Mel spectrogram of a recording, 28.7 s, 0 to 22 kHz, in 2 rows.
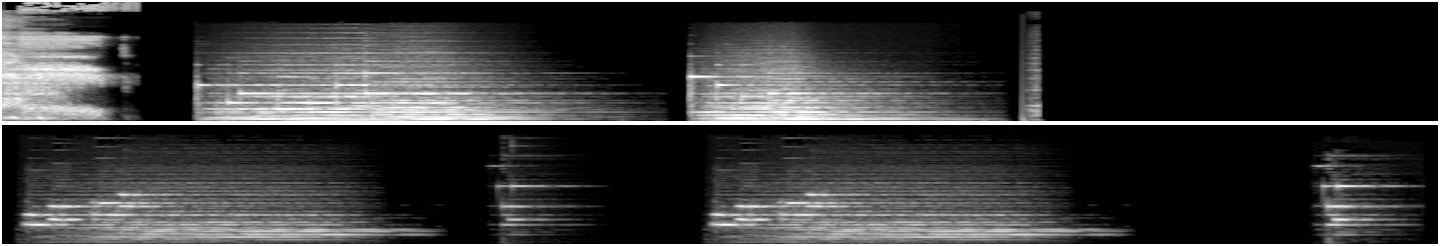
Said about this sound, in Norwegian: var lyden av eh, Windows XP, som kom ut i 2001. Et kjempebra operativsystem. Og det andre var Windows Vista, som kom ut i 2007. Også et veldig bra operativsystem.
